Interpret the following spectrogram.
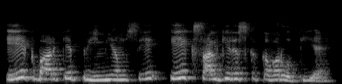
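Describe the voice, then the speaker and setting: A man's voice: very high voice, gravelly. A man teaching a commerce class, explaining step by step, repeating his points and checking whether the students follow. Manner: speaks deliberately and stresses listening. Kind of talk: classroom lecture. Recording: dull lo-fi lecture recording.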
